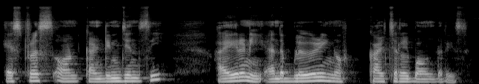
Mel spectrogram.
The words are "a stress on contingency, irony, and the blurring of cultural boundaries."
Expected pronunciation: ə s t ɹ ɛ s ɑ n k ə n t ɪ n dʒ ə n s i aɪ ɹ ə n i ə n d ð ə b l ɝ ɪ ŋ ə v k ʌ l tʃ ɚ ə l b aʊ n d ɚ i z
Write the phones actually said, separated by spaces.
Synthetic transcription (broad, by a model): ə s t ɹ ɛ s ɑ n k ə n t ɪ n dʒ ə n s i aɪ ɹ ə n i ə n d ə b l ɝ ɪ ŋ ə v k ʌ l tʃ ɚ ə l b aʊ n d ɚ i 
